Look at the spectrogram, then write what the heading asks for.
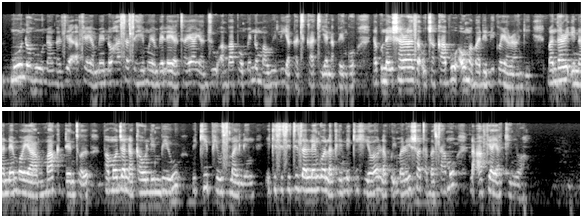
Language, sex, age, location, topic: Swahili, male, 18-24, Nairobi, health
